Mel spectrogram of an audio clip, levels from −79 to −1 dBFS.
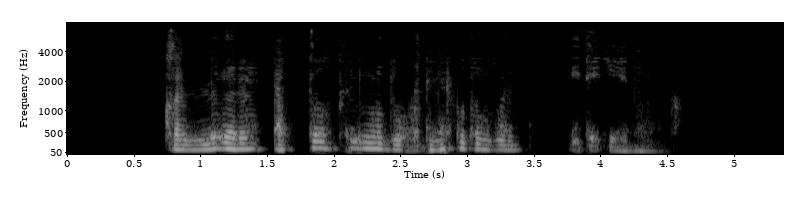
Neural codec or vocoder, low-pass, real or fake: codec, 44.1 kHz, 1.7 kbps, Pupu-Codec; 7.2 kHz; fake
